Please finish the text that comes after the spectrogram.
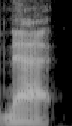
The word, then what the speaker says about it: NAT: AI continually, you know, mistakenly refers to NAT as not Yes, yeah, they do. It's annoying, you know. Yeah, it's not. I don't I don't know why it's clearly NAT. Why are you saying it pronouncing it like not, you know?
